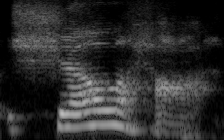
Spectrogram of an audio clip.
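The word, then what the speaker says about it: Xel-Há: And so I was in Mexico, like I said, and we were at a place called Shellha, and it's spelled X E L H A.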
